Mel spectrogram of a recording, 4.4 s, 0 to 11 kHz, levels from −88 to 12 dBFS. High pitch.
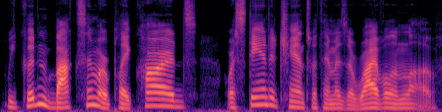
No: medium, 160 Hz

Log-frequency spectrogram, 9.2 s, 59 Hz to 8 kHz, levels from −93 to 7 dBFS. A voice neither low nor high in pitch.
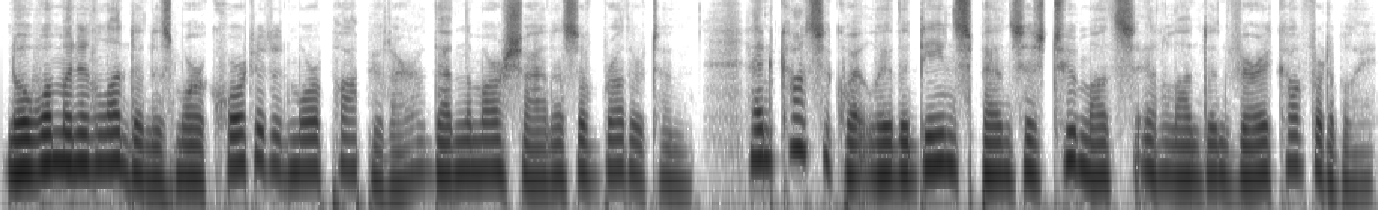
Yes: medium, 145 Hz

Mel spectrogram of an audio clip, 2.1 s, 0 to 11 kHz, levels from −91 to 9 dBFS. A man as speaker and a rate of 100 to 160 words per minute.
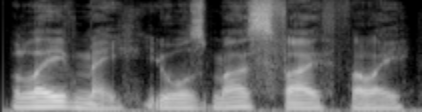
Yes: male; average, 140 wpm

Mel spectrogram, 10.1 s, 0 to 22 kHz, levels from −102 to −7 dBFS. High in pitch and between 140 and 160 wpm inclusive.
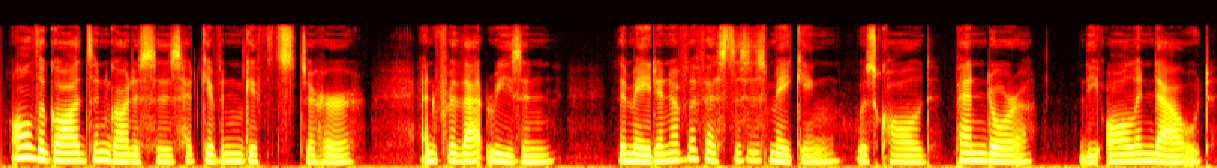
No: medium, 175 Hz; average, 150 wpm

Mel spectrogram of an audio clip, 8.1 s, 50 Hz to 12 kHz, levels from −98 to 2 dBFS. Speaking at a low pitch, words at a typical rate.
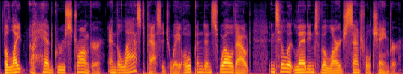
Yes: low, 115 Hz; average, 155 wpm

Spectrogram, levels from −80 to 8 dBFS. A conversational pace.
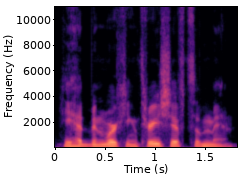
No: fast, 265 wpm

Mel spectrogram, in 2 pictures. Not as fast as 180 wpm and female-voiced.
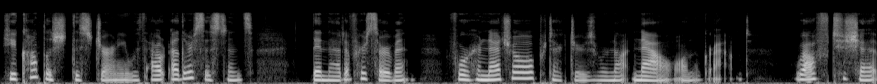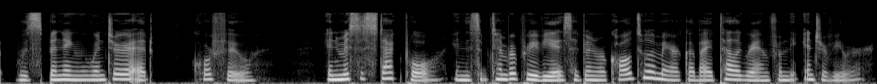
Yes: average, 165 wpm; female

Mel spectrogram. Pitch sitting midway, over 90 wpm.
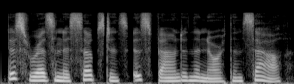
Yes: medium, 175 Hz; fast, 205 wpm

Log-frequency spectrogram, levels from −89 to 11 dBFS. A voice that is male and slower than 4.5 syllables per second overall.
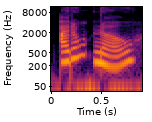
No: female; 4.2 syllables/s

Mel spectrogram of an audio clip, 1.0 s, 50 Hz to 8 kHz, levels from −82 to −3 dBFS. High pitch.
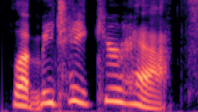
Yes: very high, 265 Hz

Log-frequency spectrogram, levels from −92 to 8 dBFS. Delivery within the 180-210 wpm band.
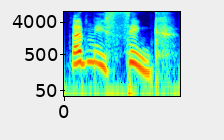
Yes: fast, 205 wpm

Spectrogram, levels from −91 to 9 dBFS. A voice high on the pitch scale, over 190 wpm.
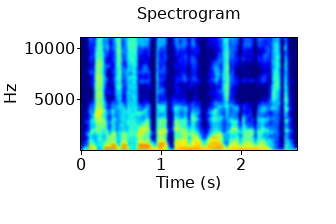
Yes: high, 230 Hz; average, 200 wpm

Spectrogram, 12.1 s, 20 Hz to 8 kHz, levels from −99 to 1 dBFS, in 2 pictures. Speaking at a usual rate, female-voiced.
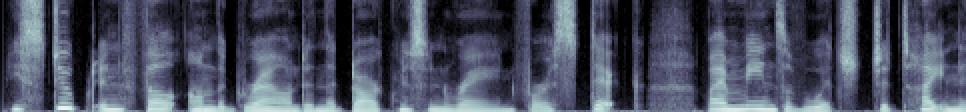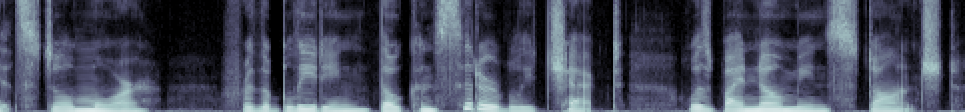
Yes: average, 175 wpm; female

